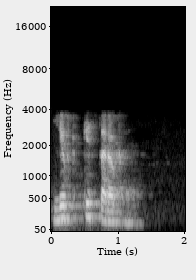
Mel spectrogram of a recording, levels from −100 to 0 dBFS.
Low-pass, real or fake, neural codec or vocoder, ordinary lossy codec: 3.6 kHz; real; none; Opus, 24 kbps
